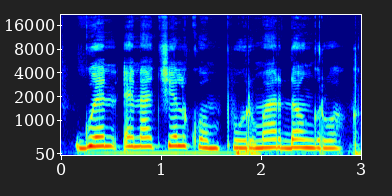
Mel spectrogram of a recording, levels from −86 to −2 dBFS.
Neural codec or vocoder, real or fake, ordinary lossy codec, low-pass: none; real; none; none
